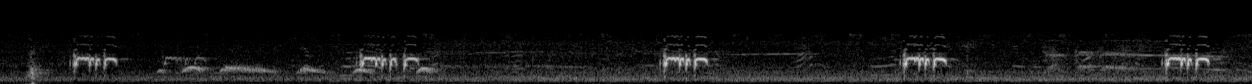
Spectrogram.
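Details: Zebra dove in excited 'emosi' song, used for tutoring and luring: soft cooing notes at first, then loud rolling, stuttering coo bursts recurring about every two and a half seconds over a low hum.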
